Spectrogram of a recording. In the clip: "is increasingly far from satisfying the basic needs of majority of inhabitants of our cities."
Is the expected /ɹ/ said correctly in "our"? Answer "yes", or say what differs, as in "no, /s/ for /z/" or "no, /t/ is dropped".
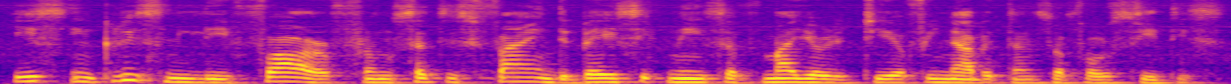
no, /w/ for /ɹ/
